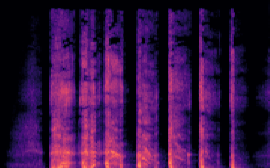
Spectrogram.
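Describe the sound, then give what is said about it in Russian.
A man coughs to clear his throat in a quick run of several harsh coughs, with bursts growing shorter toward the end, heard alone without talk. “Откашлялся Антон.”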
